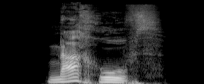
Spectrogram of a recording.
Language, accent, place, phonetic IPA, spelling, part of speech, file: German, Germany, Berlin, [ˈnaːxʁuːfs], Nachrufs, noun, De-Nachrufs.ogg
- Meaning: genitive singular of Nachruf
